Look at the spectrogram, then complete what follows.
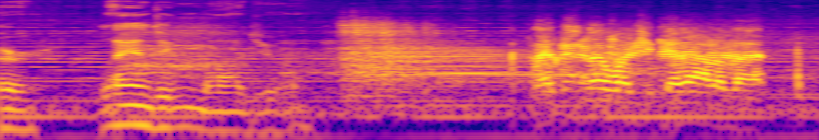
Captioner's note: clanks loudly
